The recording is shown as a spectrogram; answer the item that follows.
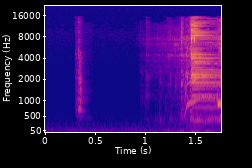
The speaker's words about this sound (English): Tick, tick, tick, tick. Not long now.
